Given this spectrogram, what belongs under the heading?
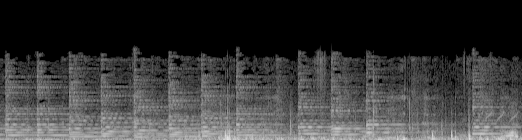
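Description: Horse hooves clip-clop steadily on the ground in a Kumaoni comedy film scene, with music and voices mixed over the rhythmic footfalls.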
